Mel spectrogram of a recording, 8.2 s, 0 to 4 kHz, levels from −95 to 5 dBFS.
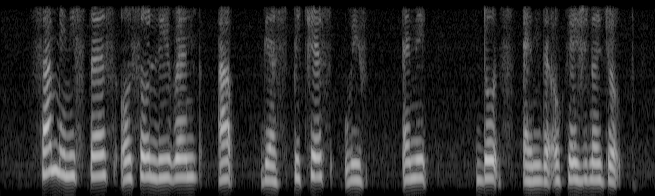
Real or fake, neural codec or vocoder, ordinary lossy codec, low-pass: fake; vocoder, 44.1 kHz, 128 mel bands, Pupu-Vocoder; none; 3.6 kHz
